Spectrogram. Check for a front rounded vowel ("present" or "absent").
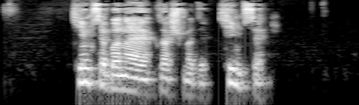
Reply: absent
